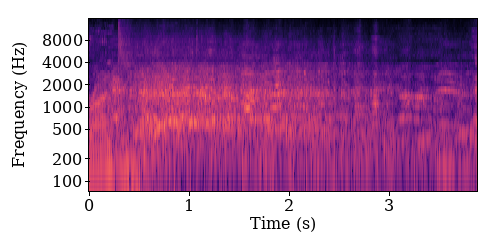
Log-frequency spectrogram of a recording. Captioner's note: audience laughing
